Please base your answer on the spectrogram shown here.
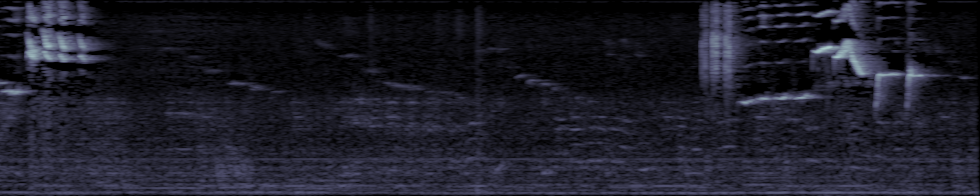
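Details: Whistled phrases from a brown-chested jungle flycatcher, recorded to make other caged birds of the species reply. A high fluting phrase opens, several quiet seconds follow, then a livelier run of whistles and sharp upslurred notes.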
